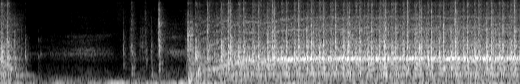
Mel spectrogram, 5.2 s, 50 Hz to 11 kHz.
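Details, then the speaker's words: Frister & Rossmann 904 sewing machine after servicing, running a stretch stitch: steady clatter near 167 beats per minute with a light extra clank from the back-and-forth fabric feed. Normal for this stitch. "it's always a bit more Clank here when you're doing stretch the mechanism that makes the fabric go back and forwards"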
